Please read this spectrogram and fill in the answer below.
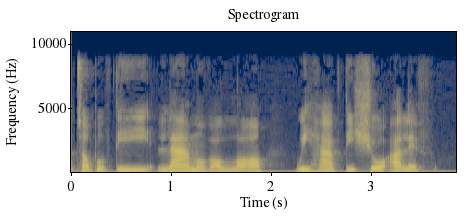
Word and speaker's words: Allah: and a fata so always remember the Lamb of Allah is always two lengths long so in conclusion we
